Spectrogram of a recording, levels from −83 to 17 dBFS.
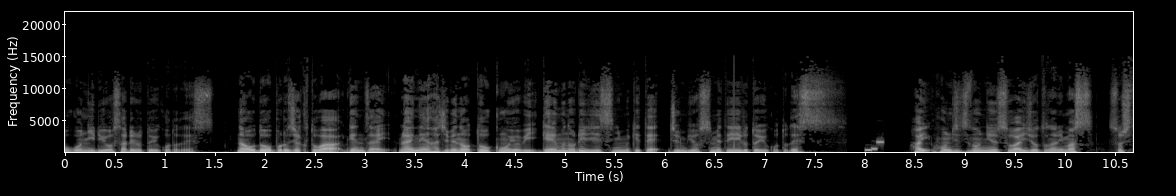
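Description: A brief stutter at 6.69 to 6.74 s, where a 48 ms slice of the speech plays twice in quick succession. This is overlapping chunks: the audio was handled in 4.0 s blocks, and one block began before the previous one had finished, duplicating the seam.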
